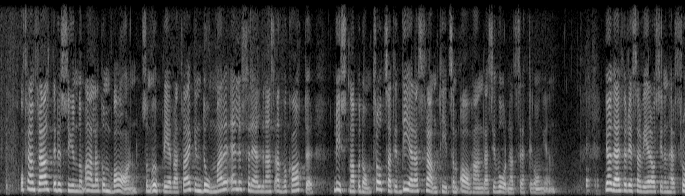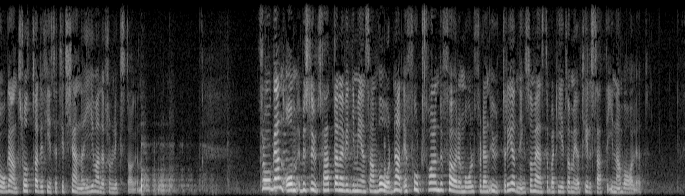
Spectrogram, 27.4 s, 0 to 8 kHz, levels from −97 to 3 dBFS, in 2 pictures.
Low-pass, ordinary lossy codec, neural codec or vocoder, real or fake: none; none; none; real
